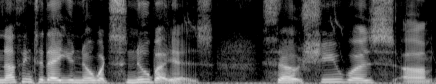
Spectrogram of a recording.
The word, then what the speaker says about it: Snuba: going to get our snooba lessons okay i did not mispronounce that snooba it's a mix between snorkeling and scuba diving so you've got the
